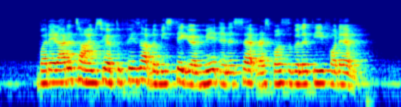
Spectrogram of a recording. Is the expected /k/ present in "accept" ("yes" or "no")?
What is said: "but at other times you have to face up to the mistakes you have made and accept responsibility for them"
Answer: no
